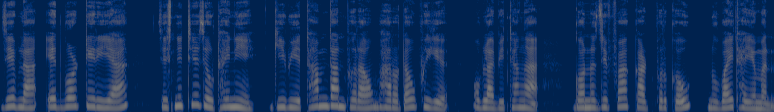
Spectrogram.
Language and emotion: Bodo, neutral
